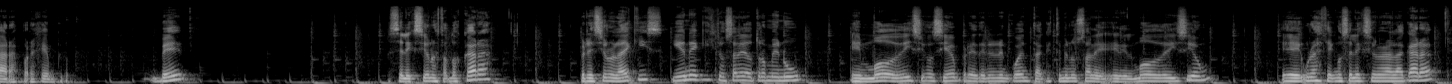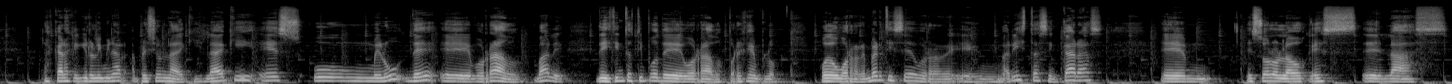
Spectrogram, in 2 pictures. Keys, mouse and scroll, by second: 0.7 click, 2.3 b, 6.3 x, 16.2 x.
